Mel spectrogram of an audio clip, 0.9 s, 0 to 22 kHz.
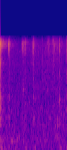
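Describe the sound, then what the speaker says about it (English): Quick light keystrokes on a Bluetooth keyboard paired with a Samsung Galaxy Note 2, a brief run of soft, close clicks with no voices. "I'm going to make a typing mistake on purpose"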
